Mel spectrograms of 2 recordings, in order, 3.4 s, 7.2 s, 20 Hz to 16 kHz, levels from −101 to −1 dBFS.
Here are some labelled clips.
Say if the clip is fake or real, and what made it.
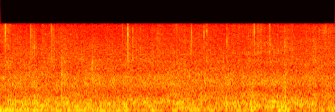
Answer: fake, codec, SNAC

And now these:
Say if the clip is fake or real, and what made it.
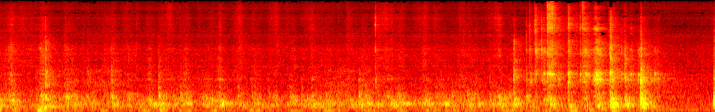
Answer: fake, autoencoder, DAC-VAE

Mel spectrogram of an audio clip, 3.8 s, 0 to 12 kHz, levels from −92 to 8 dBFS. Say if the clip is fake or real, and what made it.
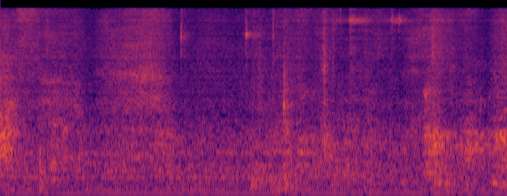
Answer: fake, autoencoder, DAC-VAE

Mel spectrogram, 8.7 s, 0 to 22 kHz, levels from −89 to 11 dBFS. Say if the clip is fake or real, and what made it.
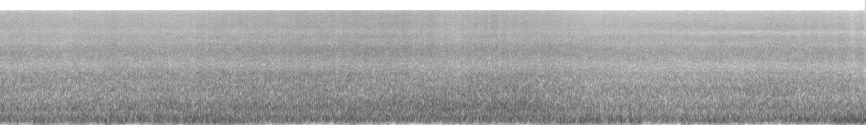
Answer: fake, autoencoder, DAC-VAE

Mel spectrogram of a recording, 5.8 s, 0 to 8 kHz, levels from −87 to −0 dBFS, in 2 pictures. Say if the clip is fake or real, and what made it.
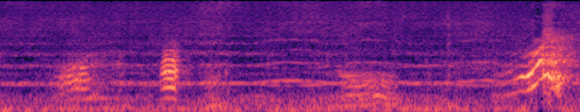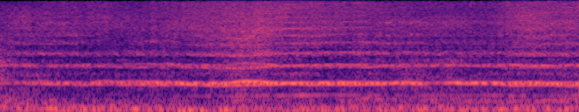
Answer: fake, codec, DAC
